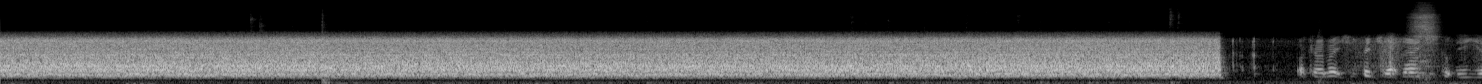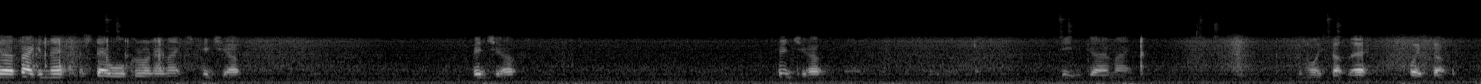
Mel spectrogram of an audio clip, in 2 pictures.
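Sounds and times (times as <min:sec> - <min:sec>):
walkie-talkie 455 MHz transmission via external connection: 0:00.0 - 0:17.2, 0:27.8 - 0:29.4.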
